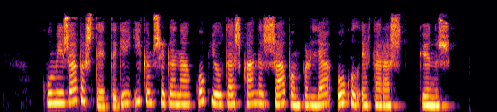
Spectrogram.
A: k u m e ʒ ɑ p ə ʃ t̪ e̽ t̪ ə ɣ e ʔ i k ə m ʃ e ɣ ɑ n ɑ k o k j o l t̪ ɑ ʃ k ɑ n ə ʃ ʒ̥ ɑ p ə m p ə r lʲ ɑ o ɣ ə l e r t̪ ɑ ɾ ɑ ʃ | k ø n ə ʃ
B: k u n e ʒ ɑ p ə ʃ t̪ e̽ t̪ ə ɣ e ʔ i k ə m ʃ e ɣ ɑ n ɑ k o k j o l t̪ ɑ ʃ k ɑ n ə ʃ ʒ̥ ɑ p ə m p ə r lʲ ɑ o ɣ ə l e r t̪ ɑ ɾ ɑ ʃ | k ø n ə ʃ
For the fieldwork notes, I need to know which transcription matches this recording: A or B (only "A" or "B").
A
